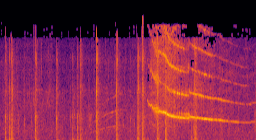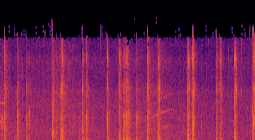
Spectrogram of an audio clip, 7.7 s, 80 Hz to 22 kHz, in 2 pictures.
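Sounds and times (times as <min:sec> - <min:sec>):
fireworks crackling and popping: 0:00.0 - 0:07.6
whistling rockets streaking upward: 0:01.2 - 0:04.8, 0:05.6 - 0:06.8.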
